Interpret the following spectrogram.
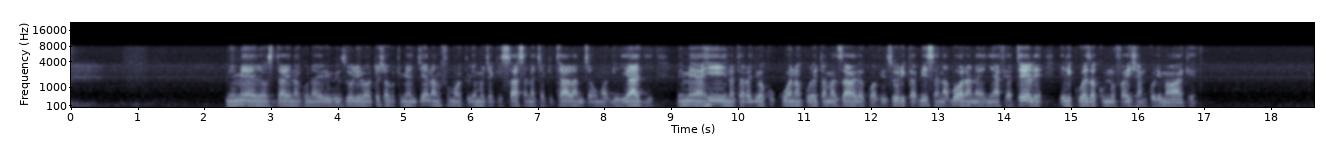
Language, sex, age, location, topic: Swahili, male, 18-24, Dar es Salaam, agriculture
